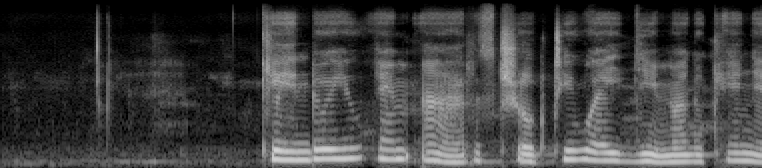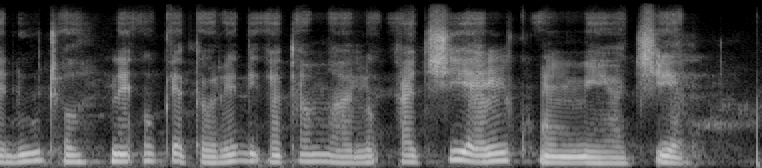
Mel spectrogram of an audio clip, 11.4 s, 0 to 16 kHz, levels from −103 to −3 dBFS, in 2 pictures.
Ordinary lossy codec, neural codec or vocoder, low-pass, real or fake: none; codec, 44.1 kHz, 2.6 kbps, SNAC; 14.4 kHz; fake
